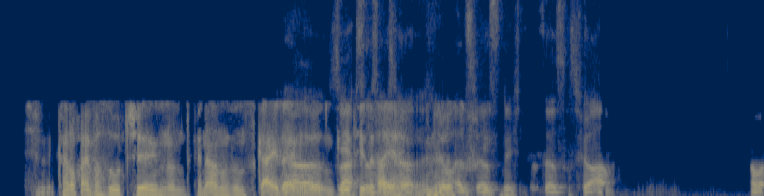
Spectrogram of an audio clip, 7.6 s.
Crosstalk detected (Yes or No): Yes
